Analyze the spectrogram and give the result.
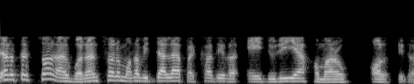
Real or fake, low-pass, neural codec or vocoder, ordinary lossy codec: fake; 3.6 kHz; codec, 16 kHz, 0.4 kbps, LongCat-Audio-Codec; none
